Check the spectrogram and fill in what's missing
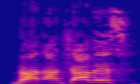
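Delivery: long high yelled protest; shouted. Acted. Sammy jumping up in shul to stop the Rav, shouting. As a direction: blurt it out at full voice, dragging it. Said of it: "and Sammy shouted".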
